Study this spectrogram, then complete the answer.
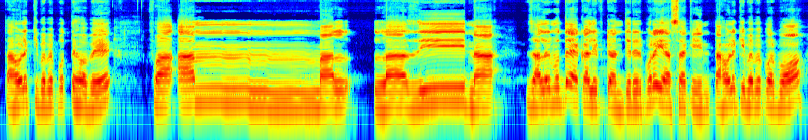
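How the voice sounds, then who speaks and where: A Bangladeshi Bengali-accented man gives a step-by-step lesson in Quran recitation, explaining each rule and answering his own questions. His voice is high, and he stretches out the example words slowly. The recording is dry and a little dull. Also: fairly even intonation, dry recording. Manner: explains a rule, then slowly drawls out the Arabic words to demonstrate.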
